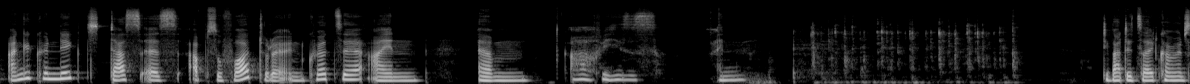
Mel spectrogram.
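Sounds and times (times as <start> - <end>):
speech: 0.1 - 8.2, 11.0 - 11.8
typing a web search on a computer keyboard: 8.0 - 10.3.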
